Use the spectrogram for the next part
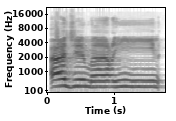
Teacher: قلقلہ کریں گے، کیونکہ جیم حروف قلقلہ میں سے ایک ہے، لہٰذا جب ہم حمزہ کو جیم سے ملائیں گے ہماری آواز ٹکرا کر ہماری ہی طرف واپس آئے گی، جو کہلاتی ہے قلقلہ کرنا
